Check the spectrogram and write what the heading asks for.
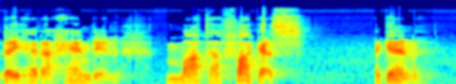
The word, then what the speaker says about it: Mutafukaz: So naturally I was quite excited to see the new film that they had a hand in, Mutafukaz. Again, it is pronounced as it is written.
